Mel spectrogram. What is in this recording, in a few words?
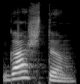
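"гажтӧм", Komi, female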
